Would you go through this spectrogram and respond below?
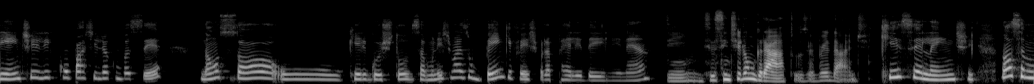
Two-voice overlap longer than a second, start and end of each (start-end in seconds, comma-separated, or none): none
